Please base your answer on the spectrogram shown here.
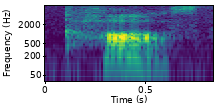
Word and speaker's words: cough: cough. ننطق GH cough.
